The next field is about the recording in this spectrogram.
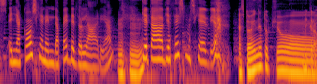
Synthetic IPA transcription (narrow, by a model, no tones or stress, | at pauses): se̞ɲɐko̞sçɐene̞nind̪ɐpe̞nd̪e̞ðo̞lɐɾiɐm̩ce̞t̪ɐðjɐθe̞simɐsçe̞ðiɐ | ɐft̪o̞inet̪o̞pçoi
